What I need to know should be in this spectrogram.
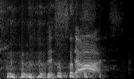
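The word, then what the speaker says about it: pistos (πιστός): But I did find that the Greek word of faithful is pistos, if that's how you pronounce it. Can you pronounce it? She just held it up to the screen. – Strong's G, 4103, pistos.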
